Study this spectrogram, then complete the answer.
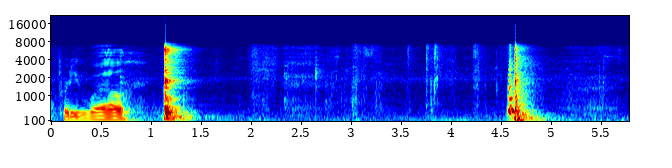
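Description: A car hood slams shut with a loud thud.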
